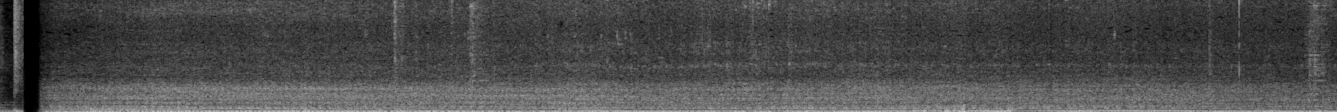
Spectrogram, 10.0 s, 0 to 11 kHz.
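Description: Caterpillar 988B wheel loader's diesel engine running steadily under load as the machine carries a large marble block on its forks, a loud deep hum that eases a little about three-quarters of the way through.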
